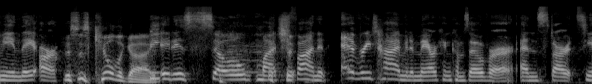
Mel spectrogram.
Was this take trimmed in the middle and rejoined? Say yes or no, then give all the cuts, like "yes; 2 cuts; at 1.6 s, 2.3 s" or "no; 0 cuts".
yes; 1 cut; at 1.6 s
